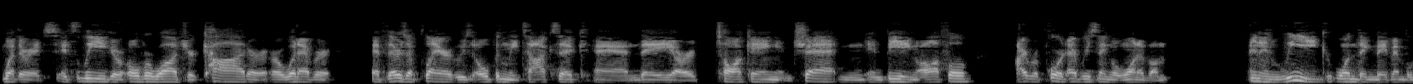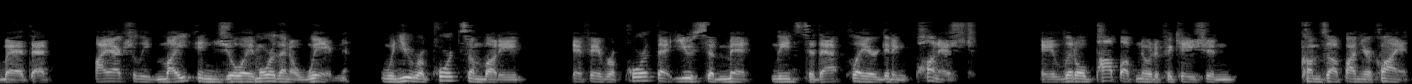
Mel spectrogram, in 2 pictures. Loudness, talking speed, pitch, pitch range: -26 LUFS, 160 wpm, 125 Hz, 115-135 Hz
